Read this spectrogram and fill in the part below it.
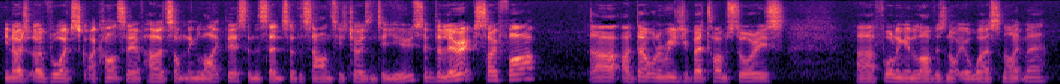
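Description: A man's voice: mid-range voice, steady tone, brisk, a bit bright. A young man giving casual, slangy, laid-back commentary as a music reaction host, speaking in a bedroom. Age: young adult. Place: small bedroom indoors.

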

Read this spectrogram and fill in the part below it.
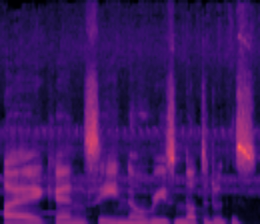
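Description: A young man banters as a player in an online tabletop game, dry and joking. His voice is fairly low, with a little noise behind it. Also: lively intonation, measured pace. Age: young adult. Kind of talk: casual banter. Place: small room at home. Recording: faint background noise on online call.

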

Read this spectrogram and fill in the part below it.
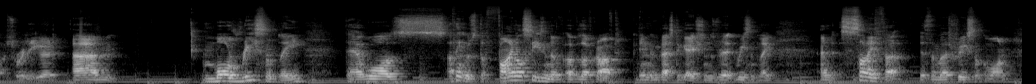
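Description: A man's voice: medium pitch, a bit bright. Young man rambling in an echoey room. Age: 20s. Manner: rambling, enthusiastic, swears casually. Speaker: podcast host. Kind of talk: casual chat to camera. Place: small home room, indoors.

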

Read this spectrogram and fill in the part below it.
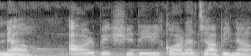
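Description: Jealous cartoon stepmother queen played by a woman, high-pitched, scornful and scolding, over music. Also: flat delivery, a little slow, close to an everyday voice. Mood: scheming. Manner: scolding, sneering, indignant. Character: spiteful, hot-tempered younger queen, jealous scheming stepmother. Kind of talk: Bengali fairy-tale cartoon acting.

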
